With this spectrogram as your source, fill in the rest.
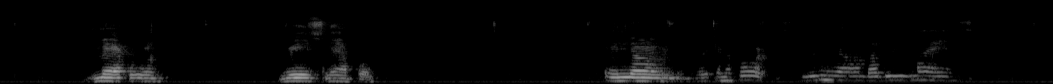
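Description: A woman talks in short remarks, close to a microphone.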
